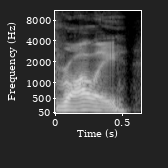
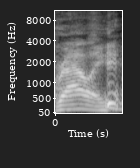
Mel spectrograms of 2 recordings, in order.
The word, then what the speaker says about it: Raleigh: the YouTube channel everybody i mispronounced raleigh i said it was rally and i heard from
